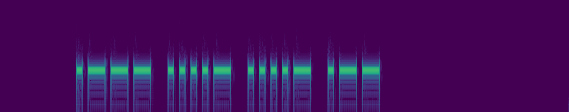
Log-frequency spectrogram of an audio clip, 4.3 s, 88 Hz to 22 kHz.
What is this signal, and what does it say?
Morse code, heard as a keyed tone, about 29 wpm, 700 Hz. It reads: J44W
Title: Four Challenging Letter-Number Combinations 28wpm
